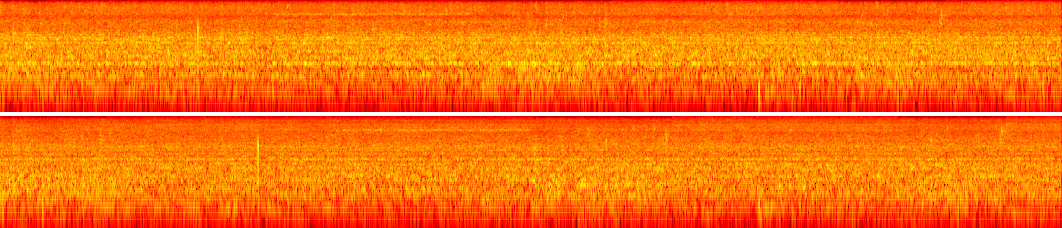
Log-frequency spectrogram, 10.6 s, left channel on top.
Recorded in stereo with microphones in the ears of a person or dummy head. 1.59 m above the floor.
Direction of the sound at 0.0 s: 45° left (ahead or behind).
